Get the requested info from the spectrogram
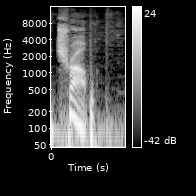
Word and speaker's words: Traup: His last name is pronounced, it's spelled T-R-A-U-P, Trump.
